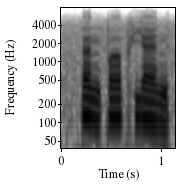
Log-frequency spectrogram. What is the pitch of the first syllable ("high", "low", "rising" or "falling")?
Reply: falling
